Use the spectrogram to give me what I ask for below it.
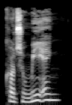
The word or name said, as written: konsumering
